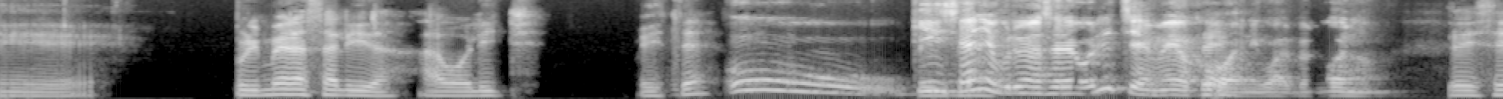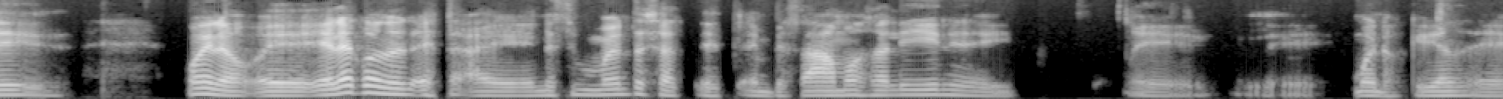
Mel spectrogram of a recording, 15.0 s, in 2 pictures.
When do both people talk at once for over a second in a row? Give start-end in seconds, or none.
none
